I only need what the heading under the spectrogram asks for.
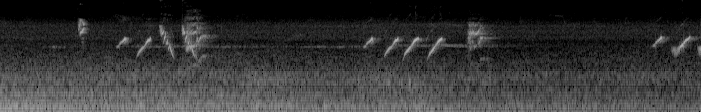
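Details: Wild double-collared seedeaters singing in nature, Brazil: phrases of three to four quick upslurred high whistles mixed with buzzy chips, repeated every few seconds, over light low background noise.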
